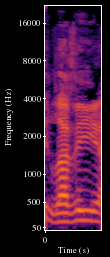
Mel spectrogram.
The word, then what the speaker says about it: Livy: And even though he's dead, I feel like as I read Livy, is it Livy? Levy? Am I pronouncing it right? I think it's Livy.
